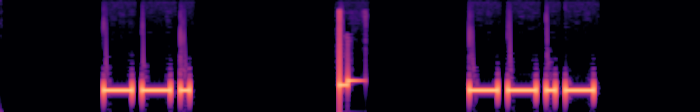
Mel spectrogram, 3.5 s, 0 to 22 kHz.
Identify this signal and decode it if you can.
Morse code, heard as a keyed tone, about 25 wpm, 700 Hz. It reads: G Q
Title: Single Letters - Rapid-Fire 25wpm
